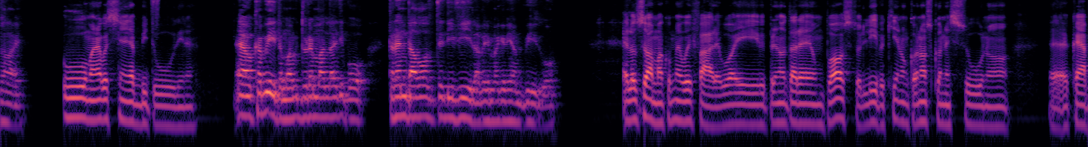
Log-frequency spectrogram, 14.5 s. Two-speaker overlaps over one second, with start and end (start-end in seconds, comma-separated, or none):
none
